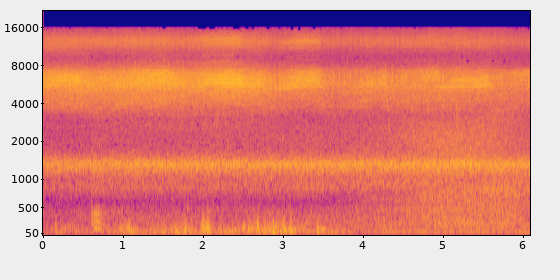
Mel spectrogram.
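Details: Dense summer chorus of 17-year cicadas in Maryland, a loud, steady, single-pitched drone with a strong high hiss swelling and fading over it, and light traffic rumble in the background.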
